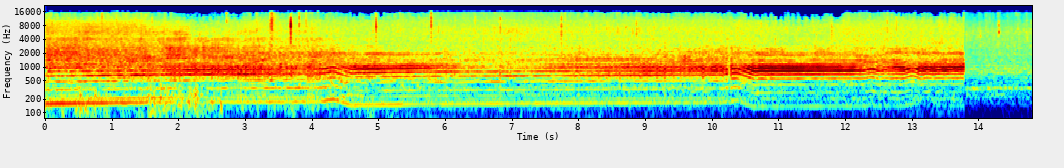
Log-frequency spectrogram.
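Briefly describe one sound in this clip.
A rally car engine revs hard and shifts gears as it drives away.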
